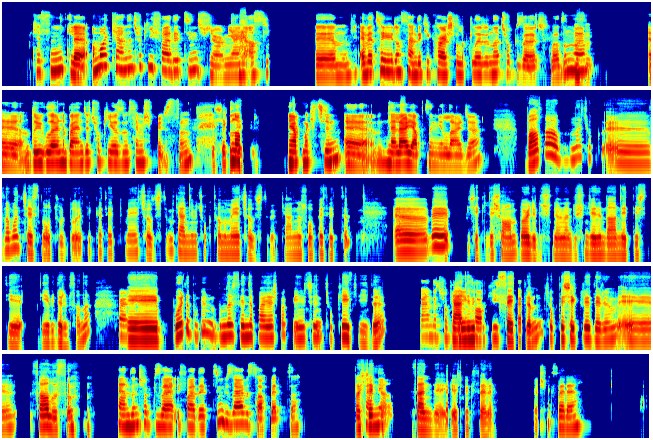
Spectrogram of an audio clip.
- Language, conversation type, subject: Turkish, podcast, Açıkça “hayır” demek sana zor geliyor mu?
- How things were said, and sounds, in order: other background noise; giggle; unintelligible speech; giggle; other noise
